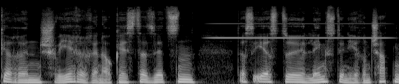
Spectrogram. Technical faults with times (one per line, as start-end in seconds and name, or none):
2.00-3.99 feedback whistle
